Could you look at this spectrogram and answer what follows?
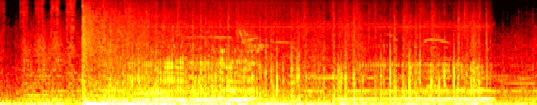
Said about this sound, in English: They make their way into position to capture lions hunting buffalo like we've never seen before. Whoa, they're taking the fight to the lions. Look at that.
